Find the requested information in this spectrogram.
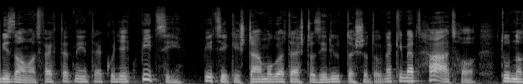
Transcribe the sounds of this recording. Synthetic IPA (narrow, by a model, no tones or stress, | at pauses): bizɒlmɒt̪fɛk̚t̪ɛt̪neːt̪ɛkho̞ɟɛɟpit̪si | pit̪sikiʃt̪aːmo̞ɡɒt̪aːʃt̪ɒzeːrjut̪ːɒʃːɒt̪oknɛkimɛrt̪haːt̪hɒ̰ | t̪ud̪nɒ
